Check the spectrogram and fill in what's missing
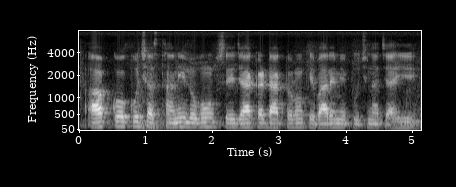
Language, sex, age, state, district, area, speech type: Hindi, male, 45-60, Uttar Pradesh, Mau, urban, read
